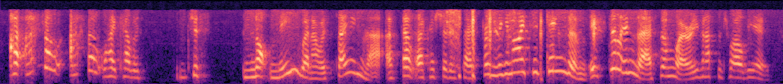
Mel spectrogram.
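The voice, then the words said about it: British accent. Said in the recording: “with your beautiful British accent”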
